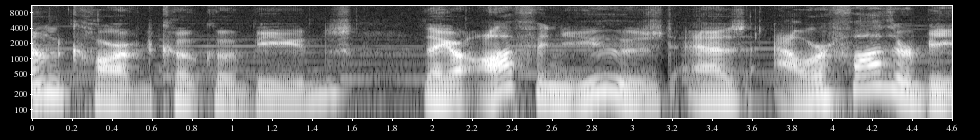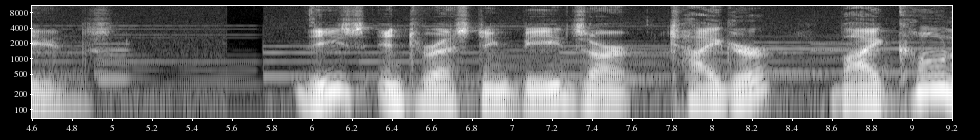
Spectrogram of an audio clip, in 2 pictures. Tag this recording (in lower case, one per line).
speech
music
